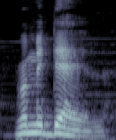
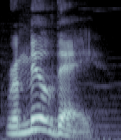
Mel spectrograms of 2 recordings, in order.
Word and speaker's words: Ramilde: Yes, hello, my name is Ramidel. Sorry, I said her name. Goddamn it, I said her name wrong. Ramilde.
